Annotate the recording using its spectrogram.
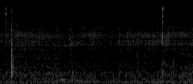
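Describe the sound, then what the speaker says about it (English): Quiet, steady sizzle of Liège waffle dough cooking on a hot waffle iron, with a couple of faint ticks and pops above the hiss. "You're going to hear that sizzle."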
